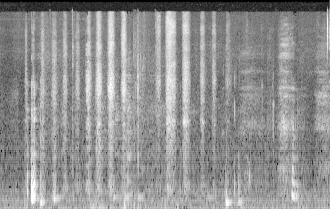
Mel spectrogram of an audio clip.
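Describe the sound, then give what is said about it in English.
Drawstrings repeatedly knock against a water bottle, making a quick, irregular string of light clicking taps with a faint scratchy rattle. Quiet overall, with no voices. “Also, that work bell you just heard was Mama's drawstrings banging against a, again, it's messing with my vocabulary, water bottle.”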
